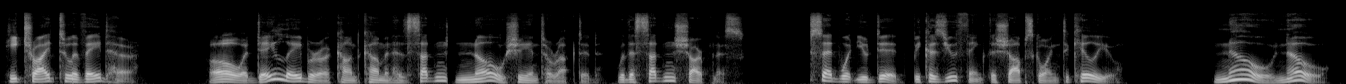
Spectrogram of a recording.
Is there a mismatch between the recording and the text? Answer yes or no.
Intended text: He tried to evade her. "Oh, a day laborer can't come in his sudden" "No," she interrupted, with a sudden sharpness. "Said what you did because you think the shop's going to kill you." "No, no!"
no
